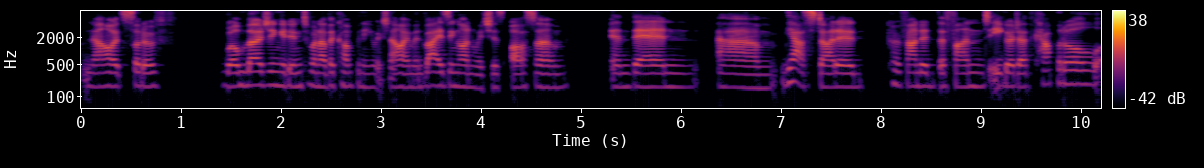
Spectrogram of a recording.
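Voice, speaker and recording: A woman's voice: low voice, vocal fry, fairly bright tone, no room sound, studio quality. A woman from Australia, a guest investor on a podcast interview, chatty with many fillers and restarts.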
